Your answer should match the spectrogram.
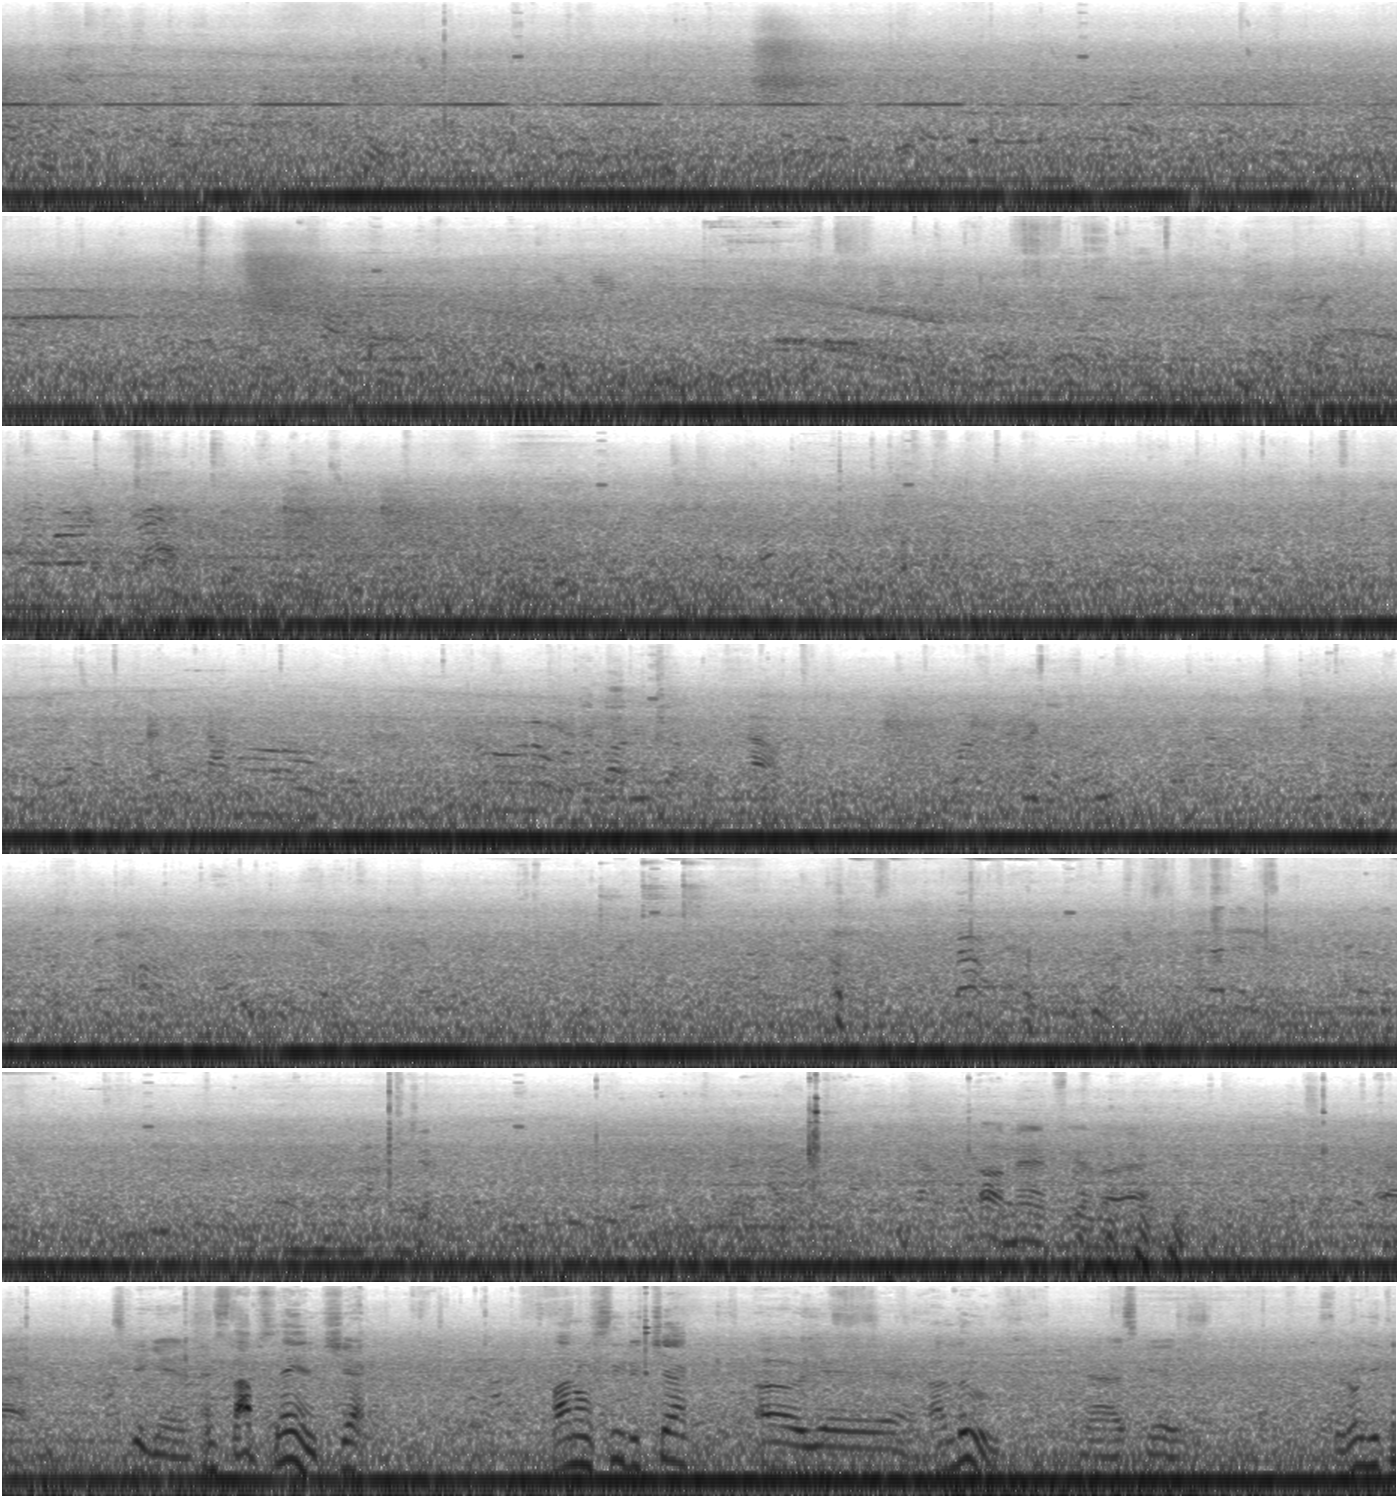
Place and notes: Washington Square, New York - Chess players in Washington Square, New York
Chess players in Washington Square, New York. Joueurs d'échec à Washington Square.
